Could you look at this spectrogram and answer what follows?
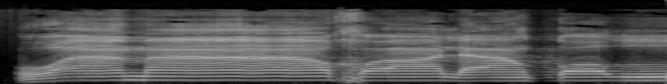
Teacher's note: Lafaz Allah didahului fathah disebut lafaz Allah tafkhim atau tebal ya.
